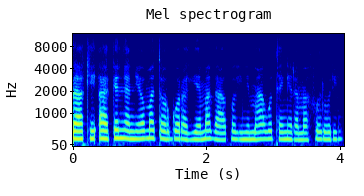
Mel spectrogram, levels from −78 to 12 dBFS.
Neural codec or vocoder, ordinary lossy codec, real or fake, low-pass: codec, 16 kHz in and 24 kHz out, 0.8 kbps, FocalCodec, streaming, 65536 codes; none; fake; 10.8 kHz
